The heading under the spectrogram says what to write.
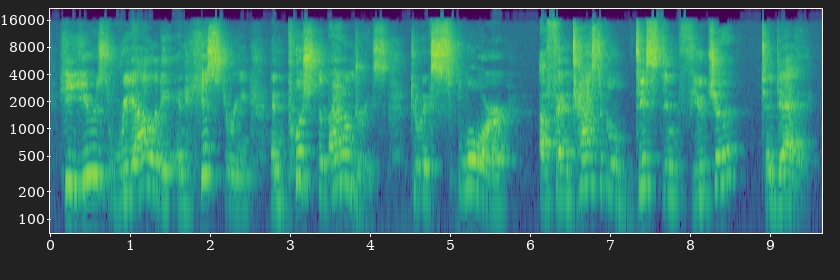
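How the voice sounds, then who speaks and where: A man speaks with lively intonation. Noticeable background noise and audible room echo are present. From New England, New Hampshire. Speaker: steampunk hobbyist video host. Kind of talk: scripted explainer video. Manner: reading from a script, obvious.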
